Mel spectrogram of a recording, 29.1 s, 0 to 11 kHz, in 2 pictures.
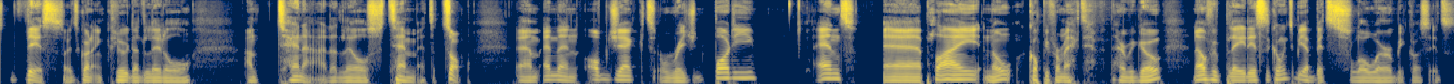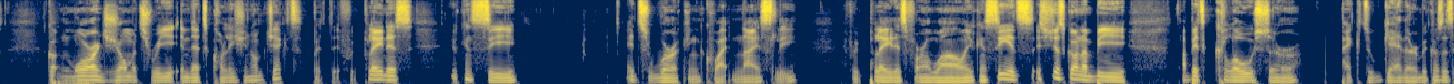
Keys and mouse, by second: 3.7 ctrl+d, 3.8 ctrl+z, 6.1-10.3 drag, 12.4 ctrl+s, 17.0 space.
